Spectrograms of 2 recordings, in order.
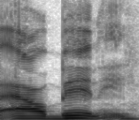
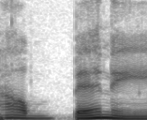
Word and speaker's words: Albany: maretta there and then they have Albany like New York and they call it Al Benny yeah Al Benny Al Benny yeah mhm so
